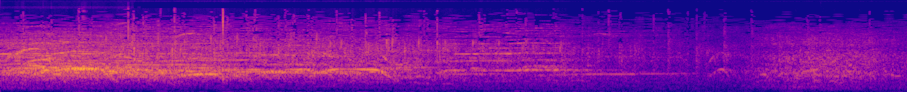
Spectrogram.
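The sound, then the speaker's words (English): A crowd cheers and applauds a rock band steadily, with dense clapping, shouts and whoops that swell loudly at first, ease off midway, then rise again near the end. “This guy knows how to cheer for a rock band, okay?”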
